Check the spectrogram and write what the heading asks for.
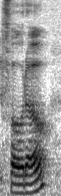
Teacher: we use a flap T here. The T sounds more like a D, photo. We still have a clear O in the second syllable.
